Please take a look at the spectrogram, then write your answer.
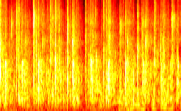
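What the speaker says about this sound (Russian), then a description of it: "Под бурные аплодисменты началось чествование юбиляров" Clapping from an audience at a ceremony honouring the anniversary members of the Nenets Okrug local historians' society, a dense run of sharp claps lasting throughout and mixed with a faint low murmur.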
